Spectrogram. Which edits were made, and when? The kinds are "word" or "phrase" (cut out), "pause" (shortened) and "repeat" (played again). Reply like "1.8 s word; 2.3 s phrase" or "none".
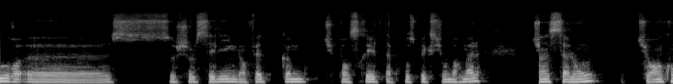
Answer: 2.7 s word; 5.4 s word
